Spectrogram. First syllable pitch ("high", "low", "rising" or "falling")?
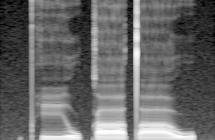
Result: rising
